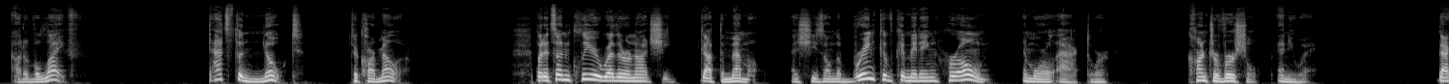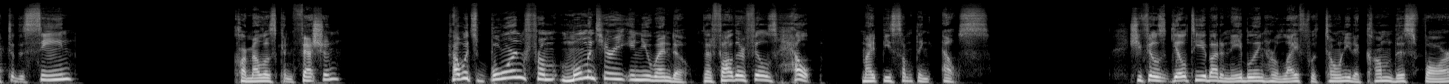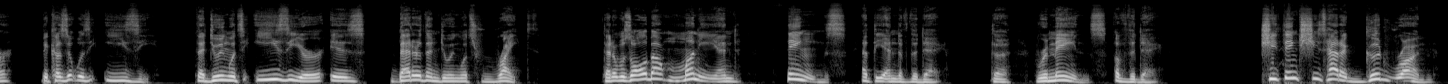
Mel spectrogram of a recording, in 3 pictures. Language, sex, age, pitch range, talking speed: English, male, 30-49, 120-190 Hz, 145 wpm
